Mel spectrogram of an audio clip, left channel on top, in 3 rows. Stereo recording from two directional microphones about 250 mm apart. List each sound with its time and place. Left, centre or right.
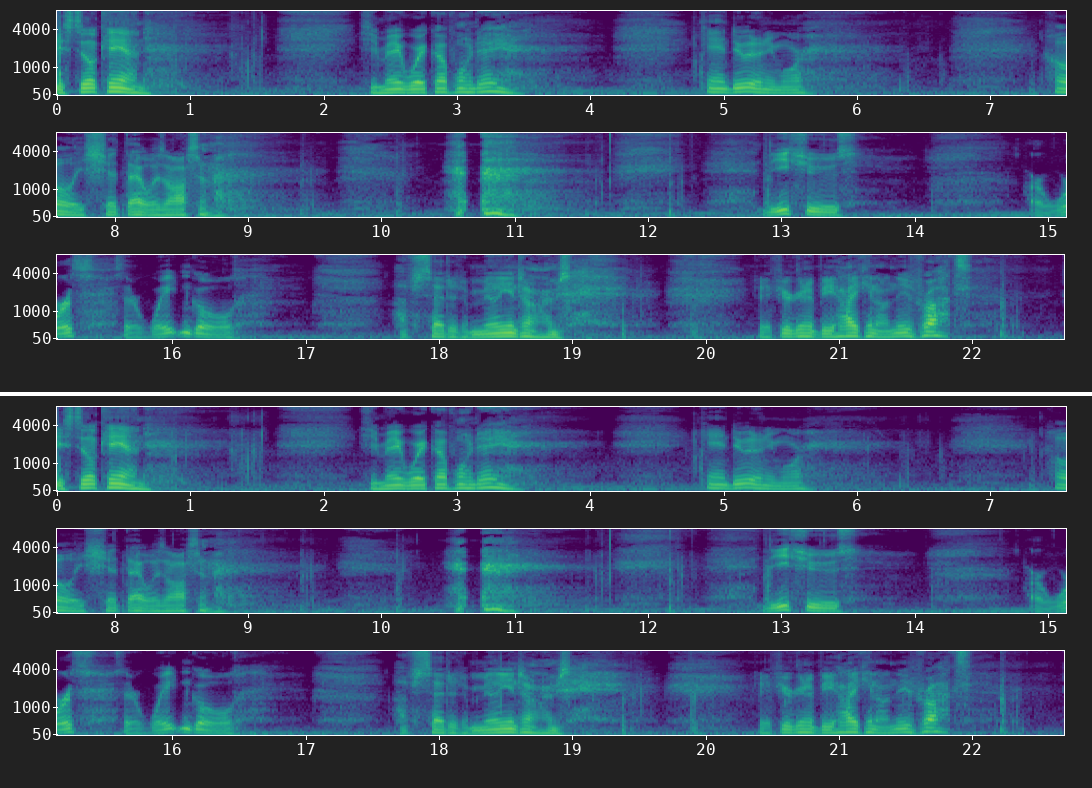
0.1 s speech: centre
1.3 s snort: centre
2.3 s speech: centre
4.3 s a sound: centre
4.8 s speech: left
9.8 s a sound: left
12.1 s a sound: centre
13.1 s speech: centre
14.8 s speech: centre; by 22.0 s left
